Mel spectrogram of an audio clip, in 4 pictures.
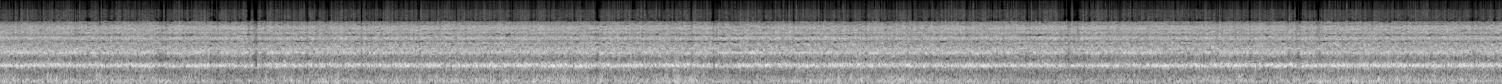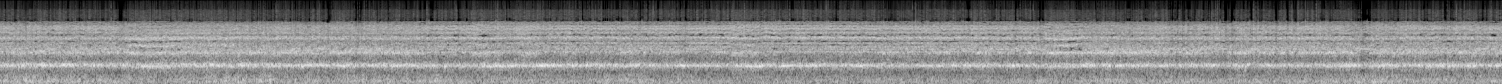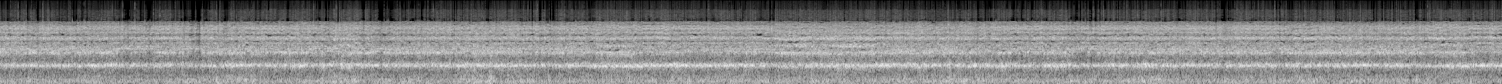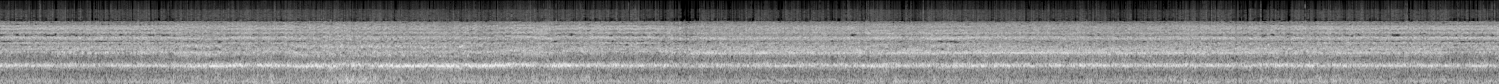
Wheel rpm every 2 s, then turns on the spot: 230, 230, 230, 230, 230, 230, 230, 240, 230, 230, 230, 230, 230, 230, 230, 230, 240, 230, 230, 230, 230, 240, 230, 230, 210, 230, 230, 230, 230, 230.
none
